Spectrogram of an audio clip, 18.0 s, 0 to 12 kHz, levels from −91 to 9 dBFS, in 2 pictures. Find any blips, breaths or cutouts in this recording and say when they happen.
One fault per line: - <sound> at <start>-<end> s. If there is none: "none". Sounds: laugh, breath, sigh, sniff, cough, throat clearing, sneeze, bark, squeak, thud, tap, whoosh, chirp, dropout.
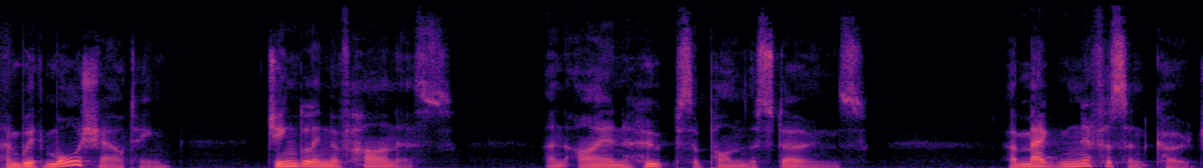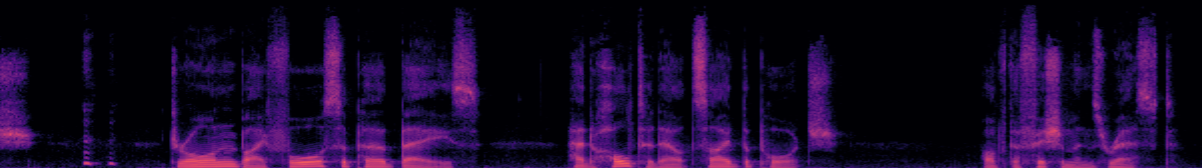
- laugh at 9.6-9.9 s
